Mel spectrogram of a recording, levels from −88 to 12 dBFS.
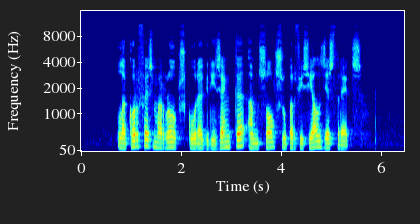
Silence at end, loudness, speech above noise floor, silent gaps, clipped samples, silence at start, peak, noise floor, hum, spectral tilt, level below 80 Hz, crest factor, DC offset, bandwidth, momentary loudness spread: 0.9 s; -27 LUFS; 53 dB; none; under 0.1%; 0.75 s; -8 dBFS; -79 dBFS; none; -6 dB/octave; -78 dBFS; 20 dB; under 0.1%; 10.5 kHz; 10 LU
